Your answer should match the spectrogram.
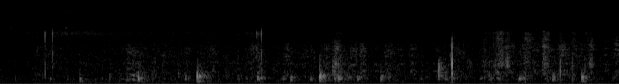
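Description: A dog making short, irregular whining sounds, the sharpest about four and a half seconds in.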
